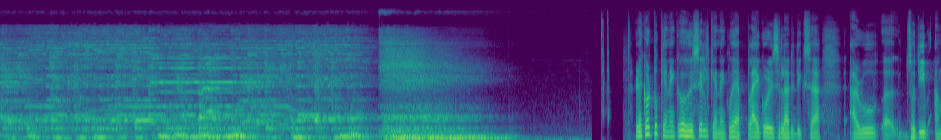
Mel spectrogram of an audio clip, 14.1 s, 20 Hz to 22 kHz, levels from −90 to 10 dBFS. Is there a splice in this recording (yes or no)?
yes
